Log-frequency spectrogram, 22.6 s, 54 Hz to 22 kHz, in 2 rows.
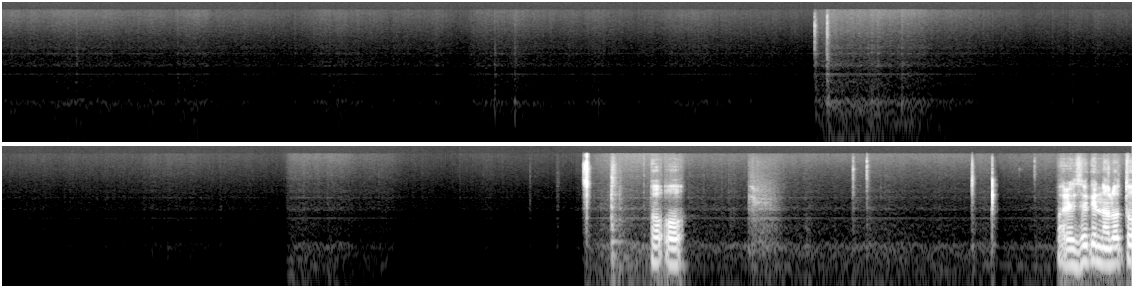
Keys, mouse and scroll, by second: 8.0 click, 19.6 click, 21.3 click.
